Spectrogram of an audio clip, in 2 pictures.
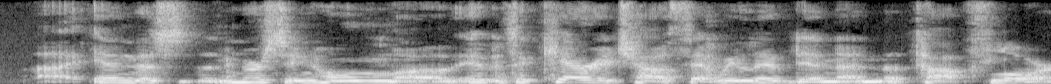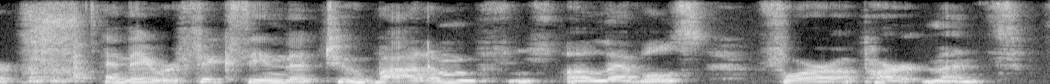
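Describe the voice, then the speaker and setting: Noticeable background noise runs under this recording. A woman speaks at a fairly slow pace with very even loudness. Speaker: host's mother, storyteller. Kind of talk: casual storytelling interview. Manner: soft-spoken.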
